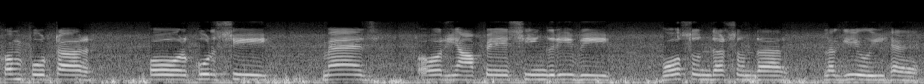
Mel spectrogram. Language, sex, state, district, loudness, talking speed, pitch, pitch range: Hindi, female, Haryana, Rohtak, -15 LUFS, 95 wpm, 220 Hz, 195-225 Hz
